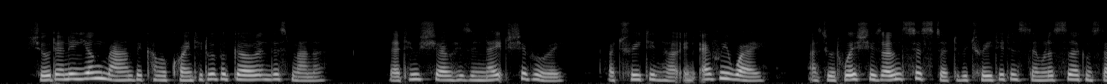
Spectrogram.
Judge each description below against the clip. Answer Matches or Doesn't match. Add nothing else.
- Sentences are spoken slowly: Doesn't match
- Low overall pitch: Doesn't match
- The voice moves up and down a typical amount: Matches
